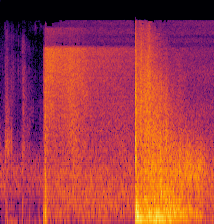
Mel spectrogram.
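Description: Grenade blast in PUBG: a faint pop, then a sharp loud explosion followed by a rumbling tail, heard up close with no talk over it.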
